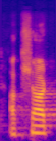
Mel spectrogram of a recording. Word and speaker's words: Akxa: brief about our company akshat tech akxa is pronounced as aksha stands for eyes which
